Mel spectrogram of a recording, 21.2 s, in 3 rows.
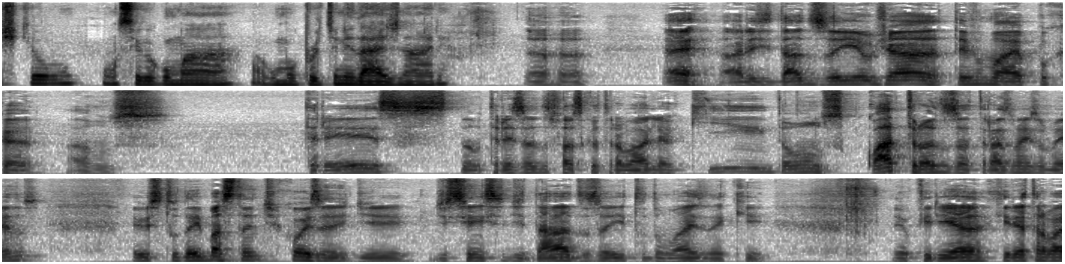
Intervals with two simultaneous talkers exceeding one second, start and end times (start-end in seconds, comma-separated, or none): none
